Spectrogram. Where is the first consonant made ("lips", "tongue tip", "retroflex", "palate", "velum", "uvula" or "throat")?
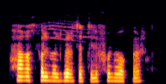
throat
